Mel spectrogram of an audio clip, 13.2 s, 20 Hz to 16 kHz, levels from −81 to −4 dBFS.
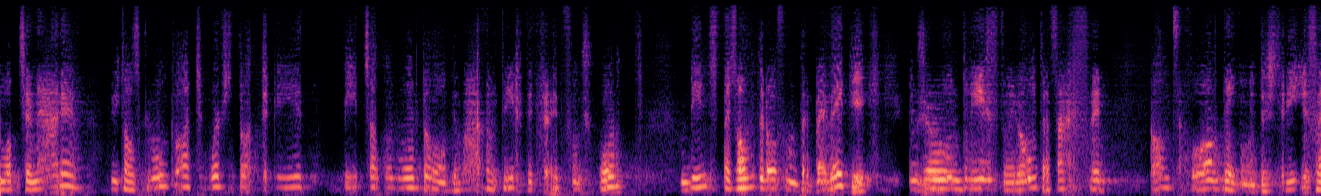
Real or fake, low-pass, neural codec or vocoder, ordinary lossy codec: fake; 14.4 kHz; codec, 44.1 kHz, 0.9 kbps, DAC; none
